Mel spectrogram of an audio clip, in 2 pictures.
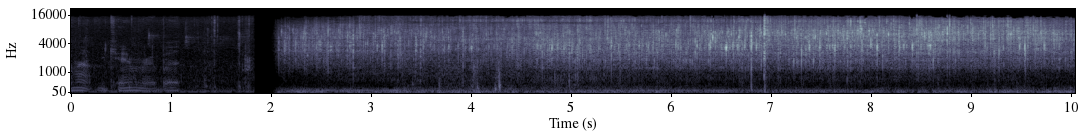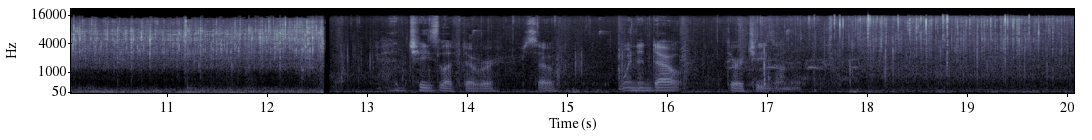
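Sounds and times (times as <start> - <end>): food sizzling in a hot pan: 2.0 - 12.6, 17.4 - 20.0
low hum: 2.1 - 12.6.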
